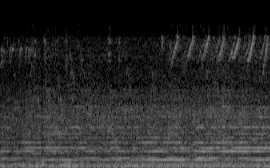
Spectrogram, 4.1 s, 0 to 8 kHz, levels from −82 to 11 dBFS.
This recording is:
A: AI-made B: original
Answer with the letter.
B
